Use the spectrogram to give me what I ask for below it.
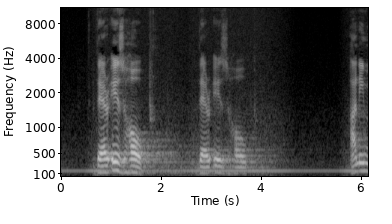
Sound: speaks in foreign language

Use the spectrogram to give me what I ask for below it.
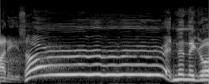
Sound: mimics wolves barking

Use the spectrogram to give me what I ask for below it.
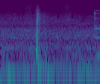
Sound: car door close

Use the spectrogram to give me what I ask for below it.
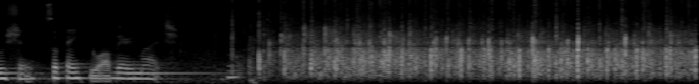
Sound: applause

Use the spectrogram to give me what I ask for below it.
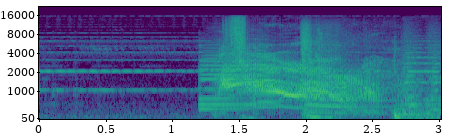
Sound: werewolf growling

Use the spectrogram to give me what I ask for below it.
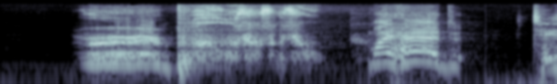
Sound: mouth explosion sounds

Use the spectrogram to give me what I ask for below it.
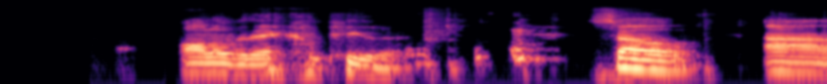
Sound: laughter

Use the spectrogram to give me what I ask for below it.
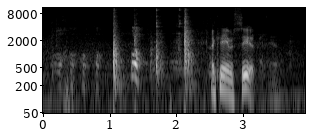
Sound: laughter

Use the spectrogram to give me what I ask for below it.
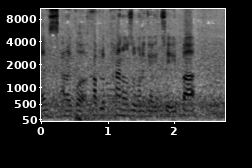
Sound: people chattering

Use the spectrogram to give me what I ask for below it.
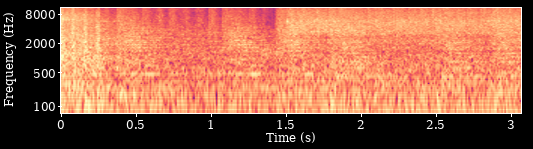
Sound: gunfire

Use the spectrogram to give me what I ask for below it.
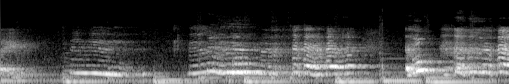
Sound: laughing

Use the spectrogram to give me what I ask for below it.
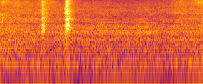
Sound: the sound of a dryer blowing

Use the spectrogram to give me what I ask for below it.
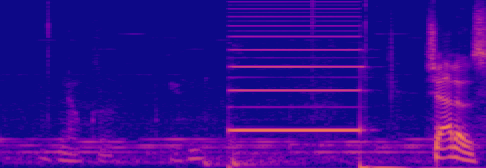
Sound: time-out buzzer

